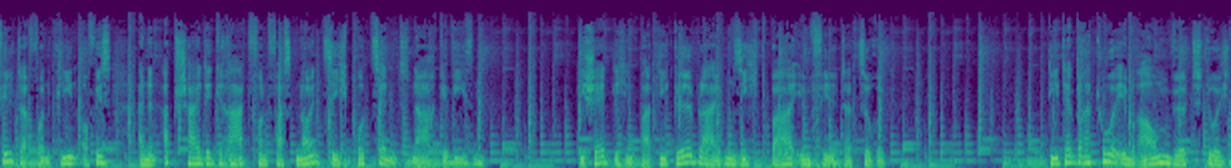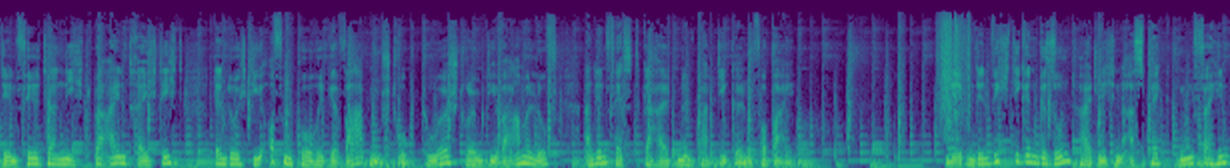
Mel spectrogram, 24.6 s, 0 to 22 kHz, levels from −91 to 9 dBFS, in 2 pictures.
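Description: From 21.66 to 22.02 s a burst of cable scratch noise appears: dense, irregular crackling and rustling sitting not far below the sound, roughly 5 dB under it. This is likely a worn cable or connector being moved, its contact resistance fluctuating rapidly.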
